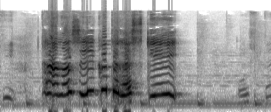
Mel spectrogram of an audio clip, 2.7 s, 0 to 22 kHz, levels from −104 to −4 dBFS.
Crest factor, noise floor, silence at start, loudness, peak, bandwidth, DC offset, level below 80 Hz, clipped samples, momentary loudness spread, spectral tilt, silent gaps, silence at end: 10 dB; -41 dBFS; 0.05 s; -8 LUFS; 0 dBFS; over 20 kHz; under 0.1%; -50 dBFS; 1%; 8 LU; 1 dB/octave; none; 0.25 s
